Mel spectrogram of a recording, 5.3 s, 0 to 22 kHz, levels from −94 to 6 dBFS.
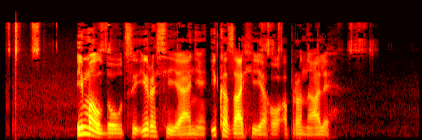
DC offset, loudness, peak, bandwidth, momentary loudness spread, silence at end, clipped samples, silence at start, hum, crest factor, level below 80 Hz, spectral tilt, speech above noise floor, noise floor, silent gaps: under 0.1%; -22 LUFS; 0 dBFS; 12 kHz; 17 LU; 0.75 s; under 0.1%; 0.1 s; none; 24 dB; -66 dBFS; -3.5 dB/octave; 50 dB; -71 dBFS; none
